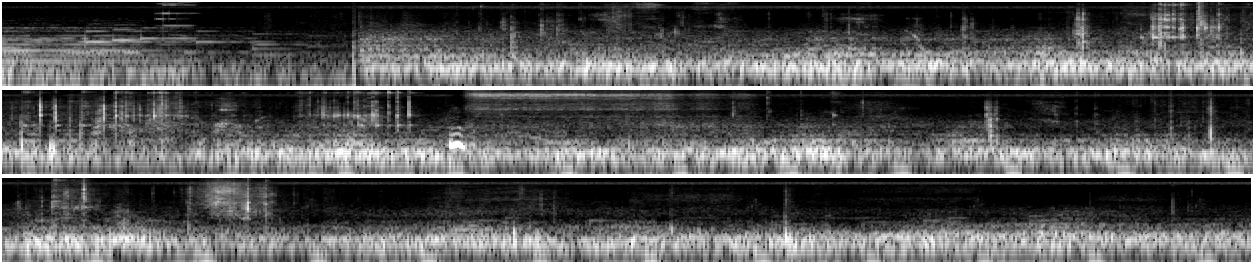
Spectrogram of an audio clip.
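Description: A short stretch of music that cuts off after about a second and a half, then work sounds at a pool-cover deck anchor: scattered metal clinks, knocks and a brief scrape from a steel install rod and spring strap, over a steady low rumble.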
